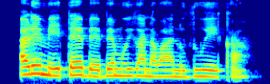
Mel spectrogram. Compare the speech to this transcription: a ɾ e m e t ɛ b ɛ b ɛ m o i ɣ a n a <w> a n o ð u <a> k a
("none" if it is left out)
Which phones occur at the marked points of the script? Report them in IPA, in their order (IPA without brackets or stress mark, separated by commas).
w, e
